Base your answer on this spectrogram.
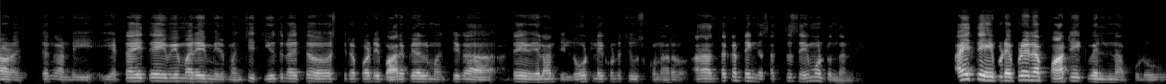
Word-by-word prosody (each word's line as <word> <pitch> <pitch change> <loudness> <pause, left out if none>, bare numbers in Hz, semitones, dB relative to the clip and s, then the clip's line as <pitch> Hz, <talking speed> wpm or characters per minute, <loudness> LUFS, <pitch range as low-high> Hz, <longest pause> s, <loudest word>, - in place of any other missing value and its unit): అవునండి. 115 -4 -1
నిజంగా 130 0 -11
అండి. 115 -1 -14 0.4
ఎటైతే 155 +5 0
ఏమి 155 0 0
మరి 145 0 +3
మీరు 120 -1 -8
మంచి 110 +6 -11
జీవితంలోనైతో 140 +2 -5 0.2
స్థిరపడి 135 +1 -5
భార్య 115 +3 +3
పిల్లలు 135 -1 -1
మంచిగా 125 +2 -6 0.3
అంటే, 140 - -6 0.2
ఎలాంటి 130 0 -4
లోటు 135 +4 -5
లేకుండా 135 +1 -8
చూసుకున్నారో 115 -3 -13 0.3
అంతకంటే 170 +5 -6
ఇంక 135 - -9
సక్సెస్ 150 +4 -15
ఏముంటుందండి. 100 - -8 1.0
అయితే 235 0 +7
ఇప్పుడెప్పుడైనా 190 +3 +6
పార్టీకి 170 -3 +5
వెళ్ళినప్పుడు, 115 -3 -6
135 Hz, 135 wpm, -23 LUFS, 120-155 Hz, 1.0 s, అయితే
